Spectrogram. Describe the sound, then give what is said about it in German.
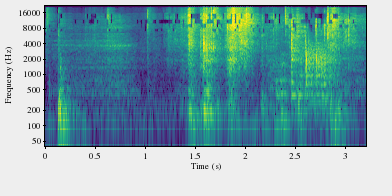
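A knife dices an onion into small cubes on a cutting board for beef roulades, in a quick, uneven series of crisp cuts and taps, with no talking. “Schneide ich hier schön wieder in meine bekannten Würfelchen.”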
